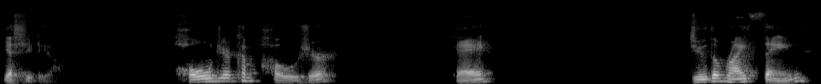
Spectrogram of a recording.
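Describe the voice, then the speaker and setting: A real estate broker gives an energetic short talk to an audience in a medium-pitched voice. He is animated and keeps turning to the crowd with "right?" and "folks."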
